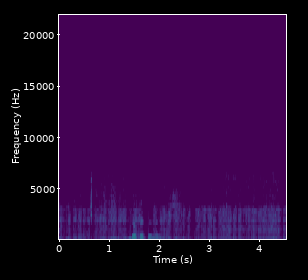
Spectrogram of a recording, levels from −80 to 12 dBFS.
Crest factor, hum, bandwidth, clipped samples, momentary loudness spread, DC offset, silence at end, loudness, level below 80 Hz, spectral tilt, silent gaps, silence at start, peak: 22 dB; 60 Hz at -75 dBFS; 7.4 kHz; under 0.1%; 9 LU; under 0.1%; 0 s; -59 LUFS; -88 dBFS; -3.5 dB/octave; none; 0 s; -36 dBFS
